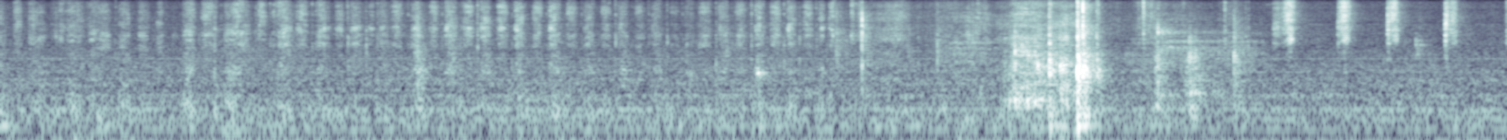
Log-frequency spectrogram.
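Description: Eraser rubbing lightly over watercolour paper, lifting pencil lines. Then a wide, dry bamboo-handled brush is swept across the paper: one louder swish followed by several short, quick strokes.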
